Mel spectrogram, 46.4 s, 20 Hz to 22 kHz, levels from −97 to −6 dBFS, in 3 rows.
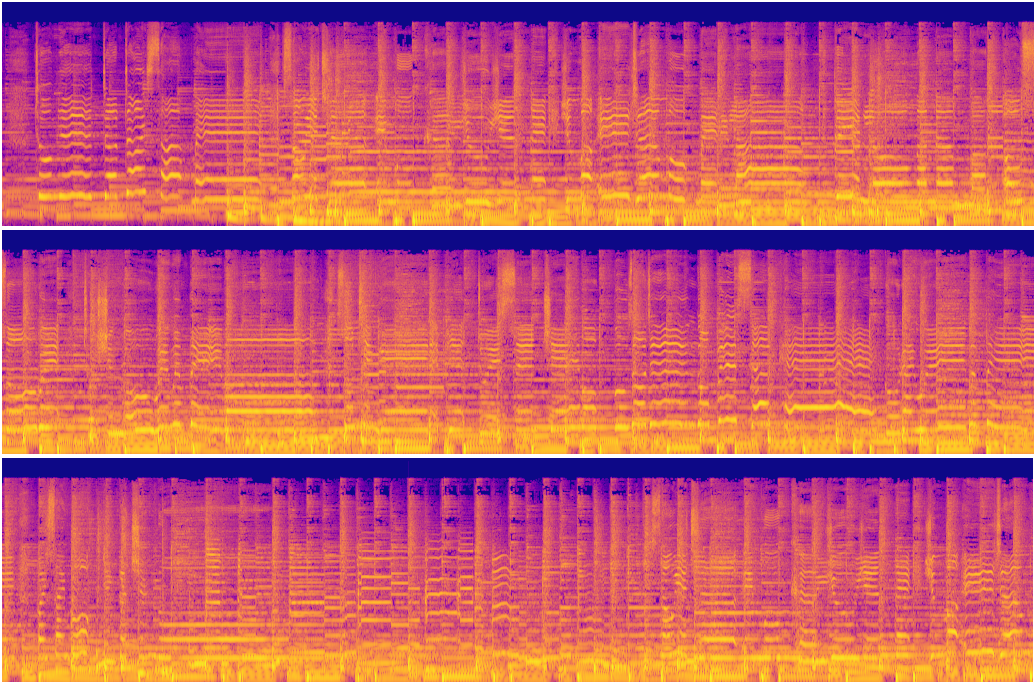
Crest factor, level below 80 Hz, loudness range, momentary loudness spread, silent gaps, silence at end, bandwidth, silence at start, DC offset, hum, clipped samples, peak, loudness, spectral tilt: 14 dB; -24 dBFS; 2 LU; 4 LU; none; 0 s; 16.5 kHz; 0 s; under 0.1%; none; under 0.1%; 0 dBFS; -13 LUFS; -4.5 dB/octave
